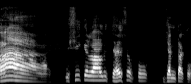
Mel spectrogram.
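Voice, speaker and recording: With lively intonation, a man speaks in a dry, close sound without echo. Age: 80s+. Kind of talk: satsang conversation, interview answers.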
